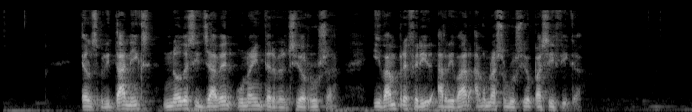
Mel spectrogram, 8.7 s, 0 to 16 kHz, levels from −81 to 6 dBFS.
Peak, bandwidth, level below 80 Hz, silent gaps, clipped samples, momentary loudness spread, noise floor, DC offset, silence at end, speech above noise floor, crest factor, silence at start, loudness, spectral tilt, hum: -6 dBFS; 11.5 kHz; -52 dBFS; none; under 0.1%; 10 LU; -71 dBFS; under 0.1%; 1.4 s; 46 dB; 20 dB; 0.15 s; -25 LUFS; -5 dB/octave; none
